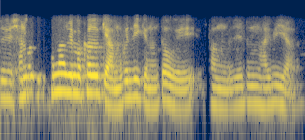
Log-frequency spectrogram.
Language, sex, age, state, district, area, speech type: Manipuri, male, 30-45, Manipur, Kangpokpi, urban, conversation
